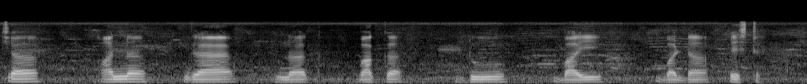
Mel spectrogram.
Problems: background sounds at intervals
